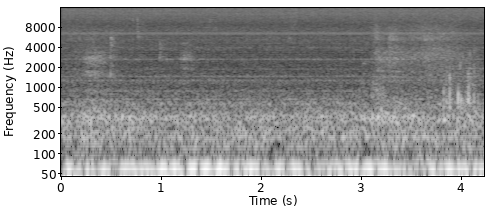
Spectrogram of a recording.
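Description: A young woman sips a hot drink with a soft slurp.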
